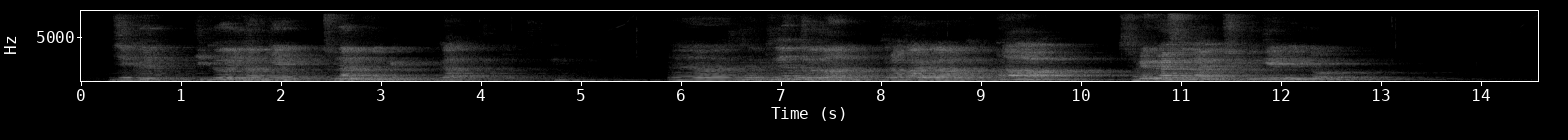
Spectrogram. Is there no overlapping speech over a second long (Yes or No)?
Yes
